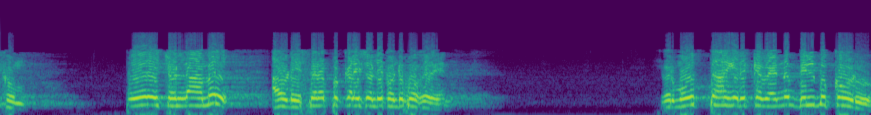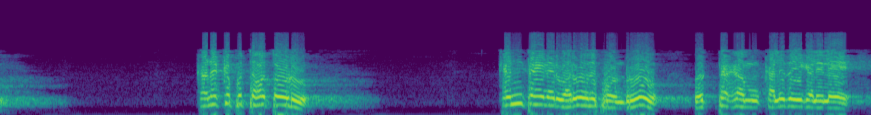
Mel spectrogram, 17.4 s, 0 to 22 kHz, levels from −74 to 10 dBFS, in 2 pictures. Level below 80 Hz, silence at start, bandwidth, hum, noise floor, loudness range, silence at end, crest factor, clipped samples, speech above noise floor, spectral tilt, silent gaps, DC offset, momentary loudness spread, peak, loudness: -42 dBFS; 0 s; 8 kHz; none; -54 dBFS; 5 LU; 0 s; 8 dB; 9%; 49 dB; -5 dB/octave; none; under 0.1%; 9 LU; 0 dBFS; -5 LUFS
